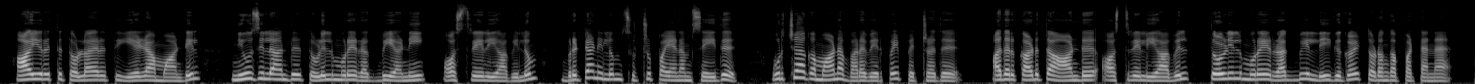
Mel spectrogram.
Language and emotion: Tamil, neutral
